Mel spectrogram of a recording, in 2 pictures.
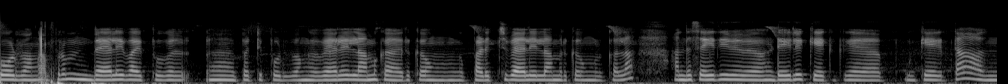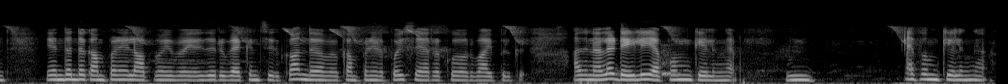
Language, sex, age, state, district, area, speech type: Tamil, female, 30-45, Tamil Nadu, Coimbatore, rural, spontaneous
